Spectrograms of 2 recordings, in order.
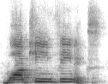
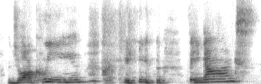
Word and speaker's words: Joaquin Phoenix: you can you can Alicia spelled it out for me phonetically so now it's visually in my head when I want to say Joaquin Phoenix so now I no longer say draw Queen phenox yeah oh yeah John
